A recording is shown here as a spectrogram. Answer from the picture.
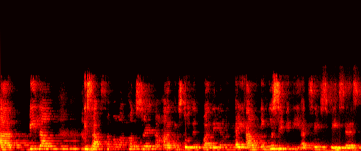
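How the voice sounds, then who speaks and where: Her loudness swinging in big jumps, a woman talks at a moderate pace in a high pitch with ordinary pitch variation, while noticeable background noise plays behind her. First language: Filipino. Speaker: student government candidate. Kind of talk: debate answer. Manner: formal.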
